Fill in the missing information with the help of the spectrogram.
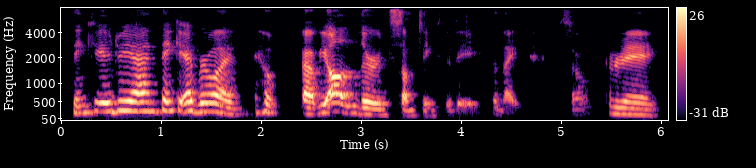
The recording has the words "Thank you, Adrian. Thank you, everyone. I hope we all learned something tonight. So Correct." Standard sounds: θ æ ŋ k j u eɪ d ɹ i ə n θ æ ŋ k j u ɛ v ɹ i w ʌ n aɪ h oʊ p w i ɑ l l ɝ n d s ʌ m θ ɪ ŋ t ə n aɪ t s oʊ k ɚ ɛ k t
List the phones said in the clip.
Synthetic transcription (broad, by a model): θ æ ŋ k j u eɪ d ɹ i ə n θ æ ŋ k j u ɛ v ɹ i w ʌ n aɪ h oʊ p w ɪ ɑ l l ɝ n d s ʌ m θ ɪ ŋ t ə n aɪ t s oʊ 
